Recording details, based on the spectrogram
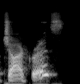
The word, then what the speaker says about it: chakra: Now, first of all, I want to say I've obviously mispronounced it. I've westernized it in with the sh sound as opposed to the ch. So I apologize for that, being the ugly American here. But chakra, I will pronounce it correctly.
